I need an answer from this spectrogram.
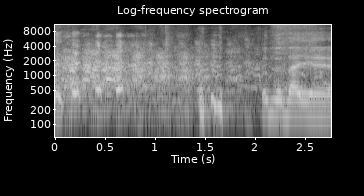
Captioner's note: laughter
